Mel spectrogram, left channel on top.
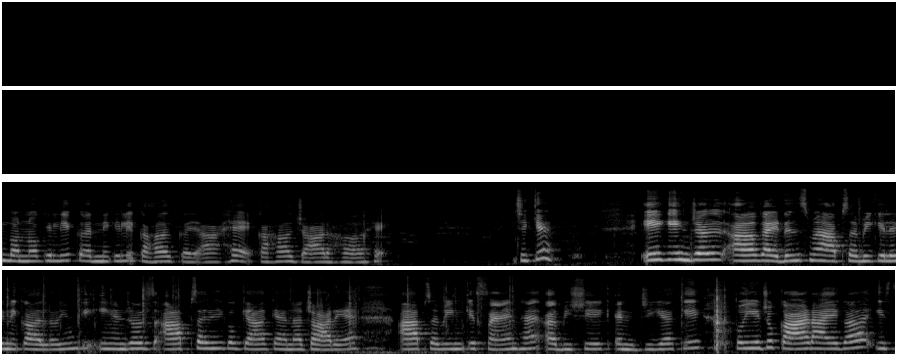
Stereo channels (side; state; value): left; silent; digital silence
